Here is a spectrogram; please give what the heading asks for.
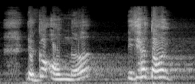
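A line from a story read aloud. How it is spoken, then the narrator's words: Sudden roar. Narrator (Vietnamese): Trắc Mộc Cường Ba đột nhiên gầm lên một tiếng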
